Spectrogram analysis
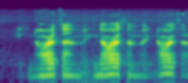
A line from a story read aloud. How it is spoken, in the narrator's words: under her breath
